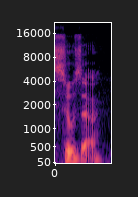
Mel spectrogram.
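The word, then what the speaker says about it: SUSE: cute and uh and it's souza not sue's not susie it's souza yeah but i think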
